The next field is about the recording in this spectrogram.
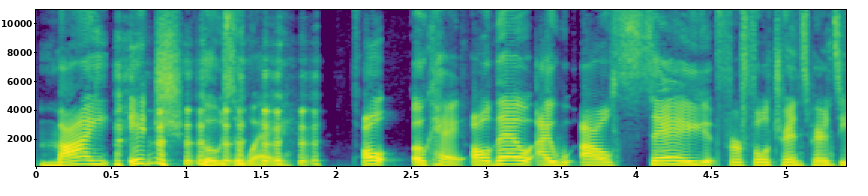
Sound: laughs

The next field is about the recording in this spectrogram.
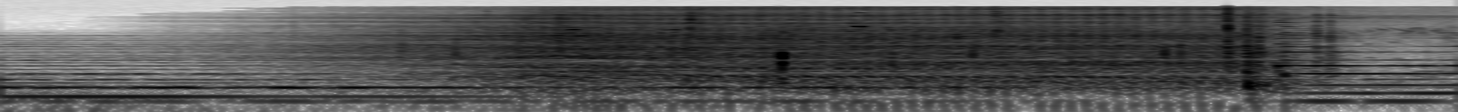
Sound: scooter engine

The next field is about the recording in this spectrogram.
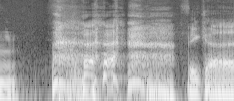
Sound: laughing

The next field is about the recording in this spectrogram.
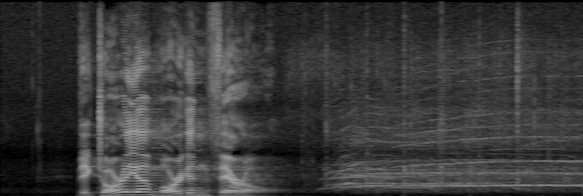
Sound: audience applauds

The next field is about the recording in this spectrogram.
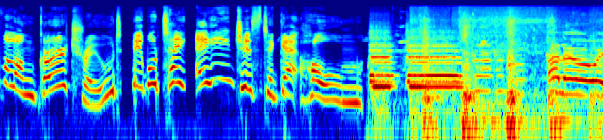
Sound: whistle blows

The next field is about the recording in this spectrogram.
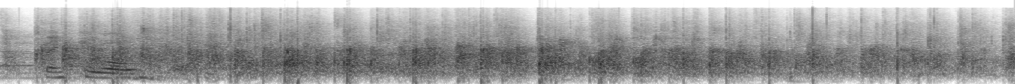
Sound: audience applauding

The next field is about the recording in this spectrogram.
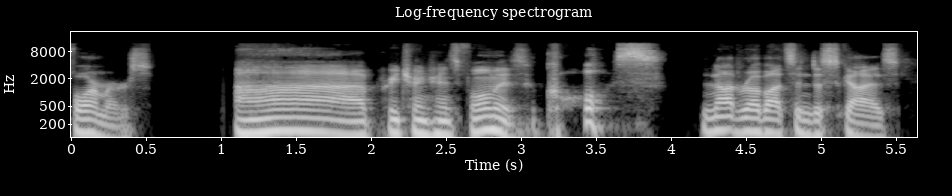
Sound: laughs

